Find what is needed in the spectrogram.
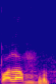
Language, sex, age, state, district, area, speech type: Nepali, male, 18-30, West Bengal, Alipurduar, rural, read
